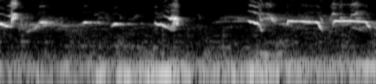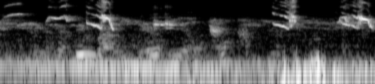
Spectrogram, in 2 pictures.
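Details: Oriental magpie-robin in an agitated, excited state: sharp whistled notes and short chirps repeated in quick succession, with a low background hum and faint voices in the background.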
